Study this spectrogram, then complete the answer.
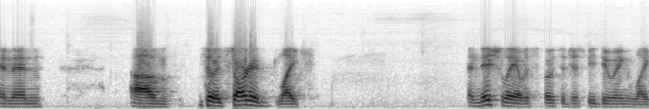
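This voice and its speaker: Quiet and fairly low-pitched, the man's voice shows ordinary pitch variation. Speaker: woodworking company content director. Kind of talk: casual podcast interview. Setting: video call. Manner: loud, then quieter; filler-heavy, hesitant.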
